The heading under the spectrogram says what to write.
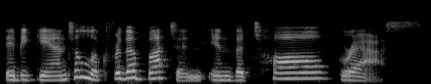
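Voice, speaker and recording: A woman teacher reads a children's story very slowly and deliberately. Her voice is bright and swings widely in pitch. The recording is slightly dull and lo-fi. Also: lively intonation, vocal fry. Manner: deliberate articulation, asks listeners questions. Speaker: teacher reading aloud to young children. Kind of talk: expressive storybook read-aloud.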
